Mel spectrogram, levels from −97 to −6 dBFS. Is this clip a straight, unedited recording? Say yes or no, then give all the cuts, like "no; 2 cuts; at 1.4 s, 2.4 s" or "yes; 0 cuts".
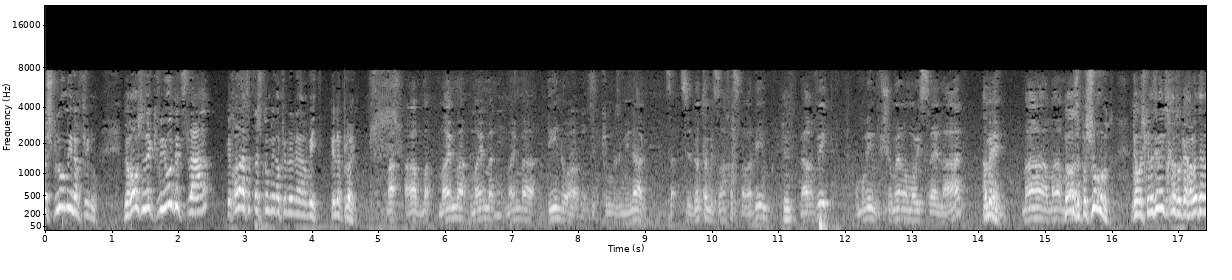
yes; 0 cuts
